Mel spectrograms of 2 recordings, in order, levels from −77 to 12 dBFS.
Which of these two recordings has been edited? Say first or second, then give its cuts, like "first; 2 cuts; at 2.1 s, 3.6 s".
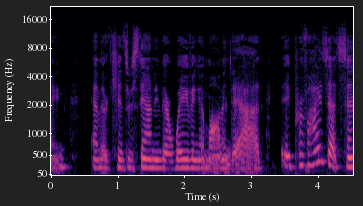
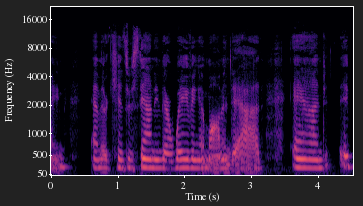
first; 1 cut; at 3.3 s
